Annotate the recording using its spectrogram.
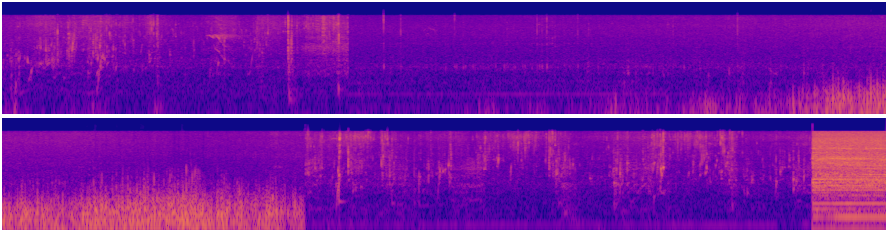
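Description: A paddle dips and splashes in calm water.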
